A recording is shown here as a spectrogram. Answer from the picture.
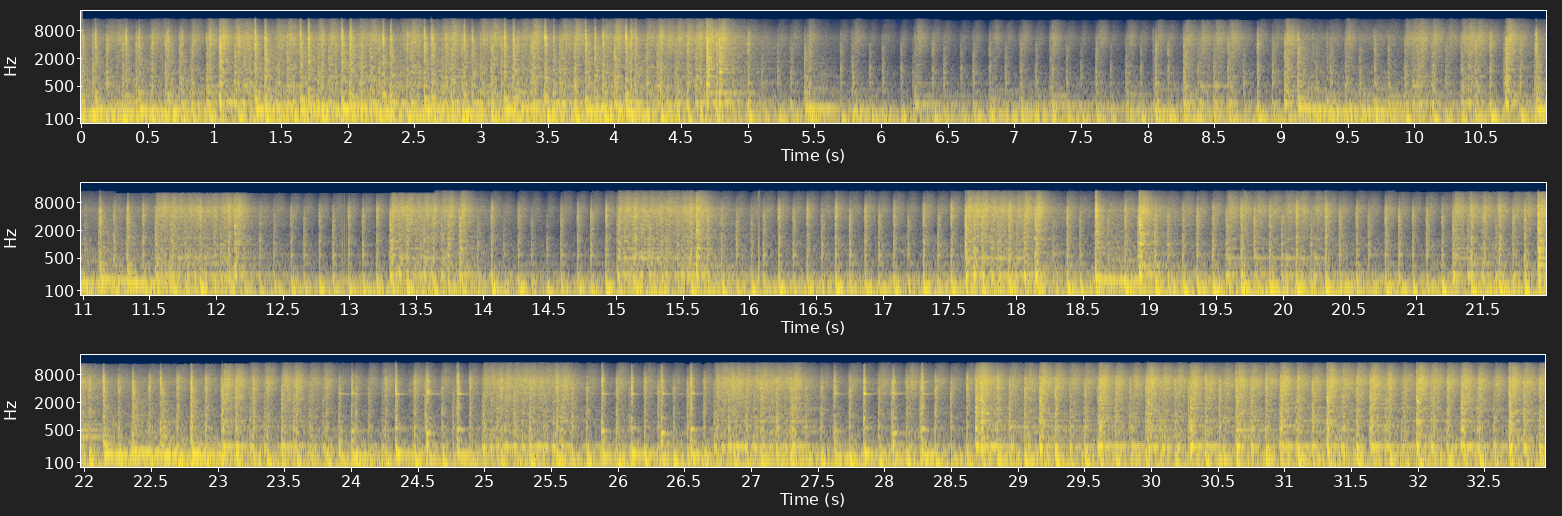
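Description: Drum kit with double bass drums: a continuous stream of fast bass drum strokes from both pedals under tom and snare fills, with cymbal crashes here and there. It gets a little softer about five seconds in, then builds back up.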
